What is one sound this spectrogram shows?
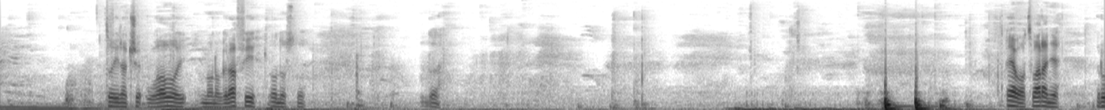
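An elderly man speaks calmly into a microphone close by.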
